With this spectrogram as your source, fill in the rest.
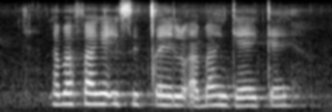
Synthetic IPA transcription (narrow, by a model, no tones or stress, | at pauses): aɓafak̬ɛisiǀɛlɔʔaɓaŋɡʱɛːk̬ɛ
